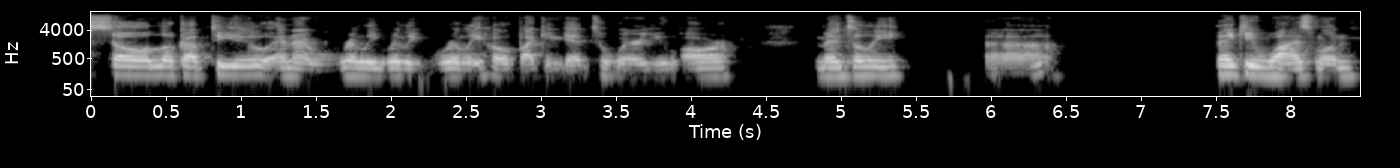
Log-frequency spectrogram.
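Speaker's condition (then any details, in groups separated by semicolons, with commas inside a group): No condition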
